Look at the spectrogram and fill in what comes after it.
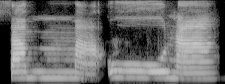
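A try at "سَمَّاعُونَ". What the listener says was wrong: Baik, pertama mim bertasydid harus ditekan.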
